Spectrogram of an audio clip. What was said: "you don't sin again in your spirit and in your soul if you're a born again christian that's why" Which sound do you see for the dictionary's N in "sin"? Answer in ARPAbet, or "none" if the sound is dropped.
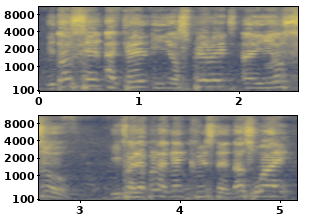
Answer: none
